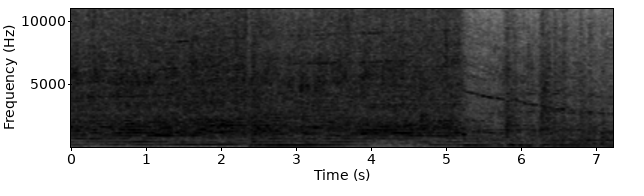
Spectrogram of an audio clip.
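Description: A race car in a racing video game laps Brands Hatch, its steady engine drone dipping under braking and then climbing again as it accelerates, heard fairly quietly and alone.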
